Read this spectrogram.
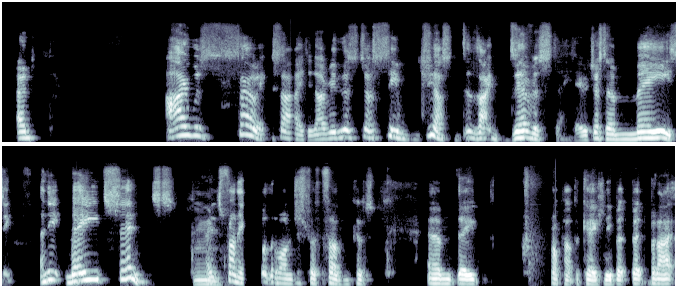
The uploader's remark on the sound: Via Zoom.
